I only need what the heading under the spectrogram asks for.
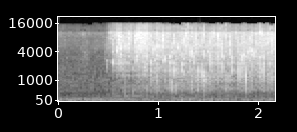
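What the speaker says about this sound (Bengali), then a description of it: "ফোড়নে দেবো শুকনো লঙ্কা, তেজপাতা, জিরে, বড় এলাচ, ছোট এলাচ, দারচিনি আর লবঙ্গ একসঙ্গে দিয়ে দিচ্ছি।" Dry red chillies, bay leaves, cumin, black and green cardamom, cinnamon and cloves hit hot oil together in a village-style kitchen, bursting into a loud, steady sizzle after a brief quiet start, with no talking.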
